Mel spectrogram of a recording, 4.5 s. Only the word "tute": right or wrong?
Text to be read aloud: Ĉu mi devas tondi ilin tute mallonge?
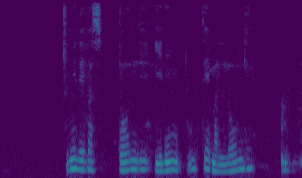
right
